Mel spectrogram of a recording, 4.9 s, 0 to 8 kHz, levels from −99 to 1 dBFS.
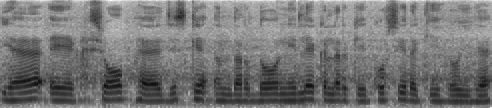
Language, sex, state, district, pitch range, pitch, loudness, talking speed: Hindi, male, Rajasthan, Bikaner, 135-150 Hz, 140 Hz, -14 LUFS, 170 wpm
